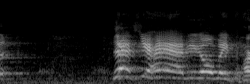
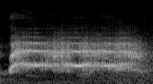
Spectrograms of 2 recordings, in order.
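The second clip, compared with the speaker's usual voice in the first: very high, wild scream; crazy hillbilly holler; 4 dB louder than usual. Shown as a demonstration. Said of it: "I want a crazy hillbilly".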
